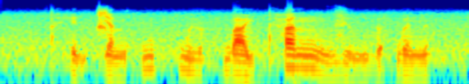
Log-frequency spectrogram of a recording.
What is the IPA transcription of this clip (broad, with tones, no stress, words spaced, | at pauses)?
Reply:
t̪ʰḛ˧˨nt͡ɕa˨˩n kwu˦˥p̚kwɨ˨˦ə̯ kwa˨˩jt̪ʰa˧n ŋə˨˦nzɨ˨˩ ŋɨ̰˧˥ə̯hwə˧n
